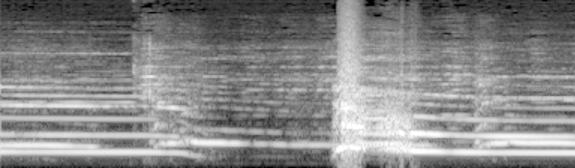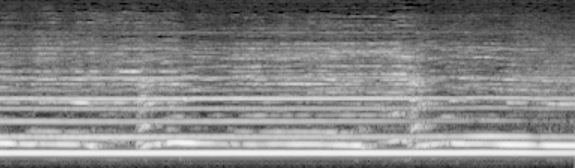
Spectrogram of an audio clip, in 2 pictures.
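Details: A Weimaraner howls in long, wavering tones along with a dog howling on TV and steady harmonica notes.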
